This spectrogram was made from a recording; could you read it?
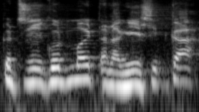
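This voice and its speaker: With faint noise behind, a put-upon village watchman in a radio comedy. The fairly high voice grumbles and retorts sarcastically like a long-suffering husband. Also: normal speed, sharp tone. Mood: exasperated. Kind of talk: comedic radio drama acting.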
